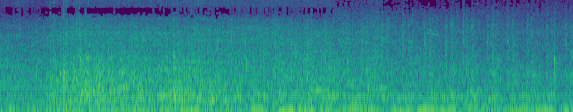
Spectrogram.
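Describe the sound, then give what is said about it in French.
A farmer's tractor engine runs steadily, a low rhythmic chugging and knocking rumble that continues without a break throughout, with faint birdsound in the background. “Voilà, donc on vient de sauter du tracteur du camarade paysan.”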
